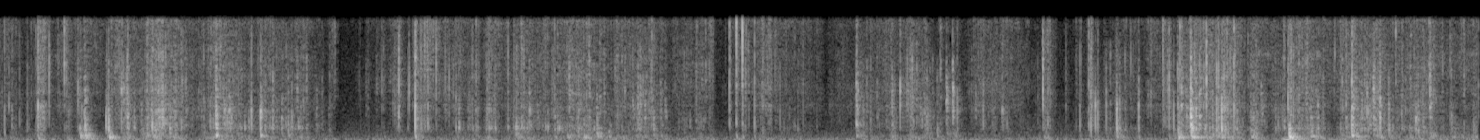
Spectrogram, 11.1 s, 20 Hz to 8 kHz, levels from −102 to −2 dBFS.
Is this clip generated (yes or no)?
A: no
